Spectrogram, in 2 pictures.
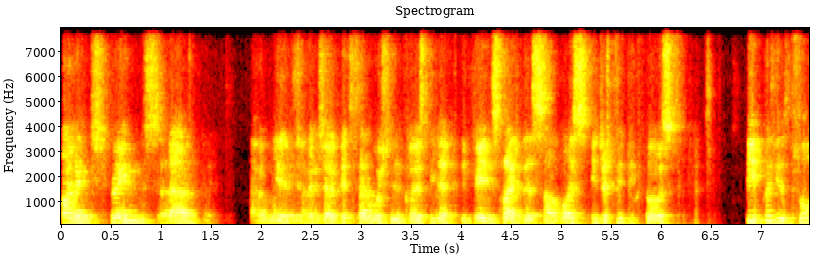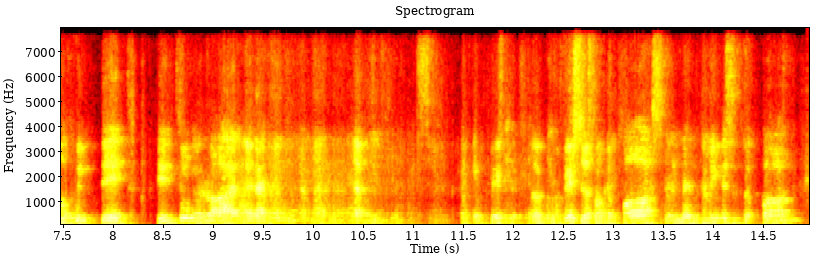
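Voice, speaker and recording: Man, department head welcoming guests, fairly high voice, stop-start delivery, recorded from afar in a reverberant hall. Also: moderate pace. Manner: hesitant, repeats words, joking. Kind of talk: ceremonial welcome speech. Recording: echoey hall, mic far off.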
